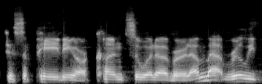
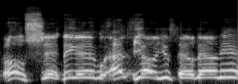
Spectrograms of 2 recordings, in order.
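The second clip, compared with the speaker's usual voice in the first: pitched way up, amazed to see him; high surprised greeting. Retold or imitated. Man spotting a hustler he thought was deported, high-pitched surprise. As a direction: squeal it like you can't believe he's still there. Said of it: "And I was like".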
